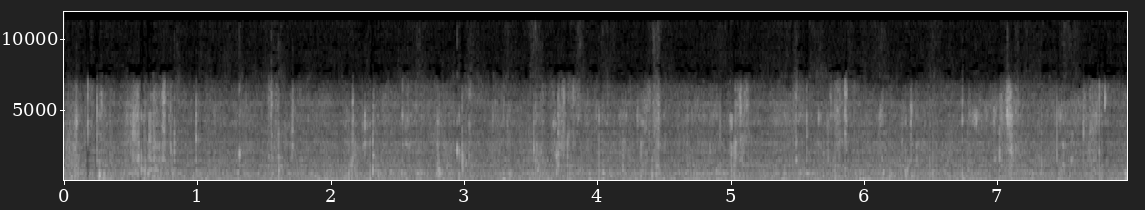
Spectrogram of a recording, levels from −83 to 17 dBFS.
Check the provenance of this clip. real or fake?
fake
